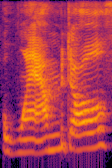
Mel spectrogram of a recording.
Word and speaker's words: WAMDOLL: videos of people opening Wham dolls. It's spelled W-A-M, Wham doll.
